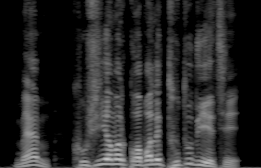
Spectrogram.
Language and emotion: Bengali, disgusted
